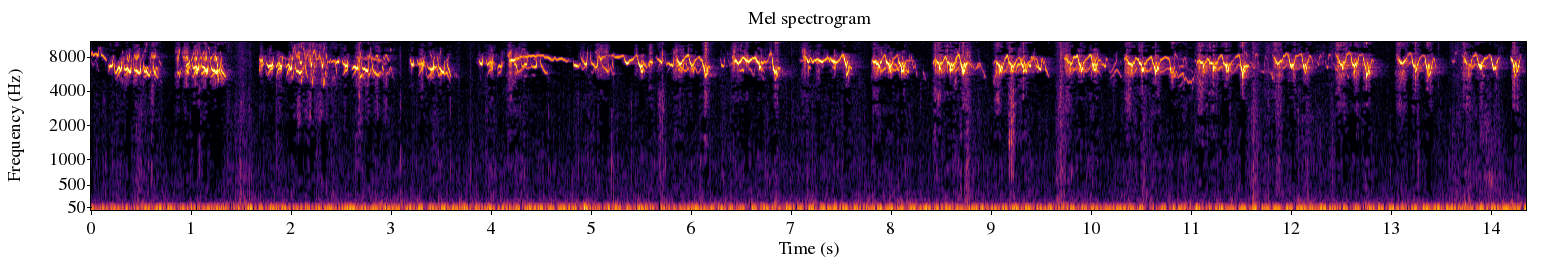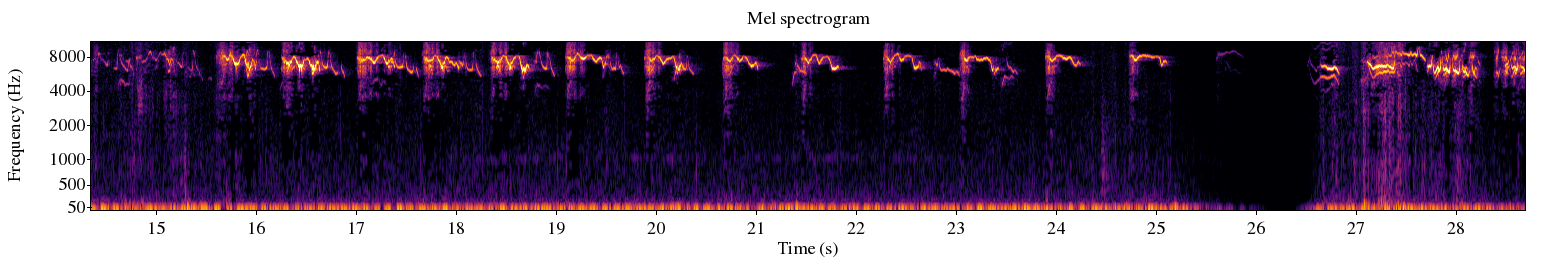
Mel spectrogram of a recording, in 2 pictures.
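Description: Small birds chirping in quick high-pitched twittering calls, dense and continuous, breaking off for about a second near the end before starting again.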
